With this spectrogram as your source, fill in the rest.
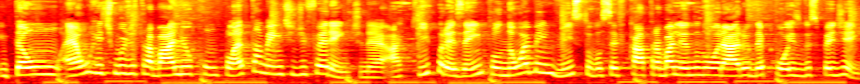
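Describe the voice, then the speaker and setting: Music behind the voice, a moderate pace, and lively intonation. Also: woman. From Brazil. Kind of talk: casual talk to camera.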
